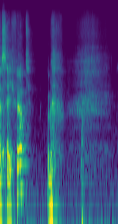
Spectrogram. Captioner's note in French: rires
